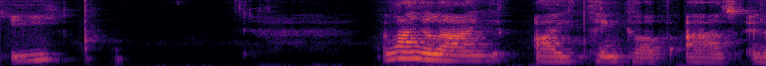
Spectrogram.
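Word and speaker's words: ylang-ylang: we have a landline Alang Alang spelled why pronounced e Liang Liang I think of as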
